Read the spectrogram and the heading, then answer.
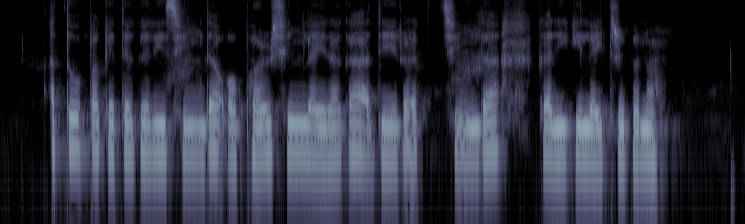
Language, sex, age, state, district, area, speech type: Manipuri, female, 45-60, Manipur, Churachandpur, rural, read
